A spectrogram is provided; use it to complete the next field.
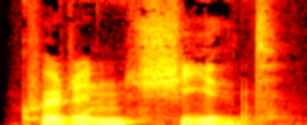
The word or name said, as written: cuireann siad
